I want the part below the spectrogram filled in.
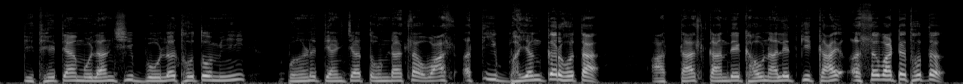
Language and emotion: Marathi, disgusted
